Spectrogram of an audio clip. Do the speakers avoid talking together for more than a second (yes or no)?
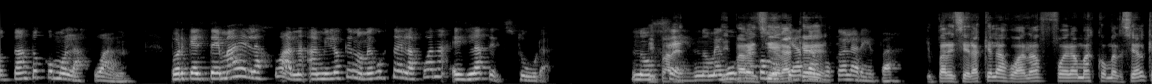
no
